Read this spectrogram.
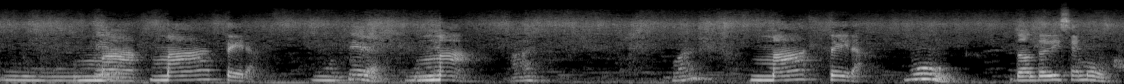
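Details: Broca's aphasia after a stroke in an older woman.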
